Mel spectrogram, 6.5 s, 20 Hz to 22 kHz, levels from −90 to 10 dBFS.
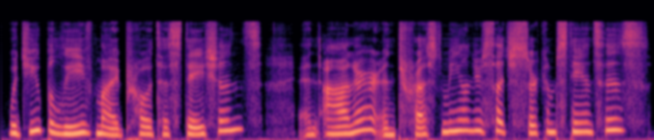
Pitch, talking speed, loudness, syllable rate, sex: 240 Hz, 120 wpm, -15 LUFS, 3.9 syllables/s, female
